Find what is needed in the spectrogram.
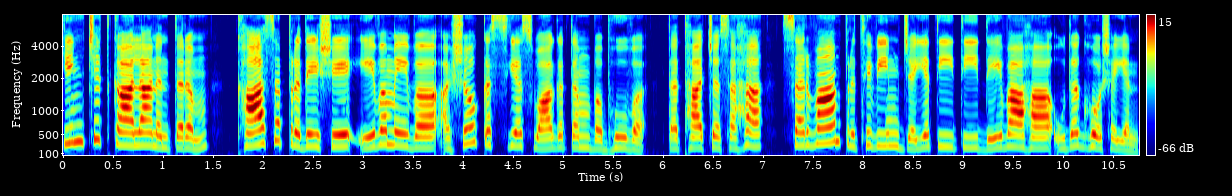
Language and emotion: Sanskrit, neutral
